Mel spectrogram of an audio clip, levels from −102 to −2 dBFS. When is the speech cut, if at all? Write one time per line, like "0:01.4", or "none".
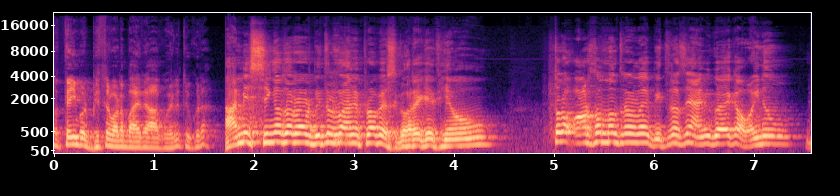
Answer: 0:01.6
